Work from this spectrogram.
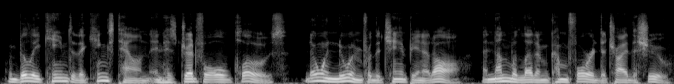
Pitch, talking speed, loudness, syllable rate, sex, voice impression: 110 Hz, 285 wpm, -17 LUFS, 6.0 syllables/s, male, very masculine, adult-like, slightly middle-aged, very thick, tensed, powerful, slightly bright, slightly soft, muffled, very fluent, slightly raspy, cool, slightly intellectual, slightly refreshing, very sincere, slightly calm, mature, slightly friendly, slightly reassuring, unique, elegant, slightly wild, very lively, intense, light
